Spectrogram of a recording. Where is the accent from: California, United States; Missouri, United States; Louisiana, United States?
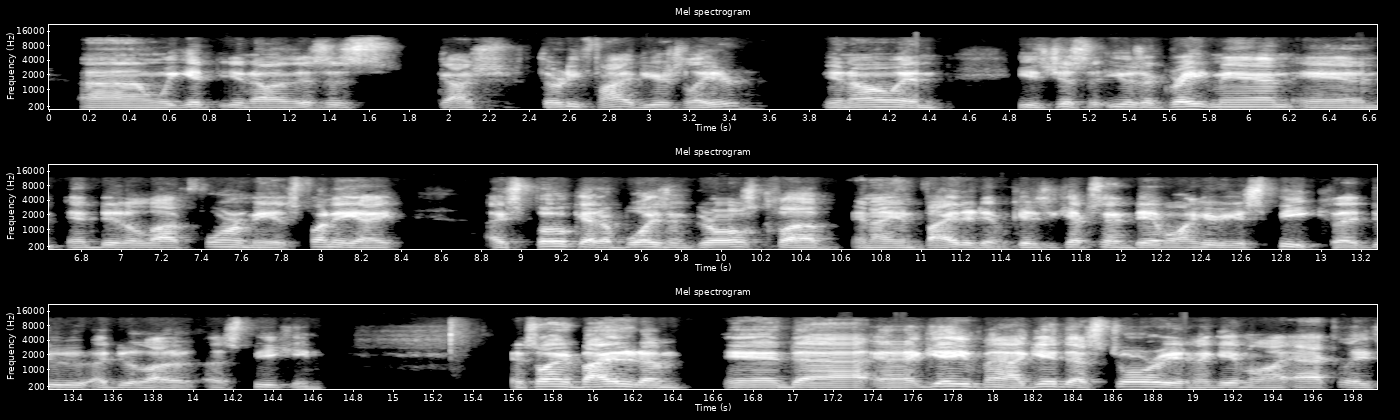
California, United States; Glendora; I grew up in Glendora.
